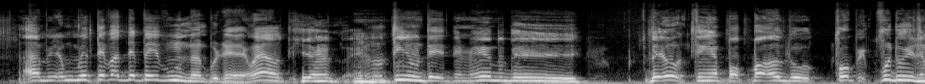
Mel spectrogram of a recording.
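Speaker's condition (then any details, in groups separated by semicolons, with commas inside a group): Cerebral palsy; speech not normal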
